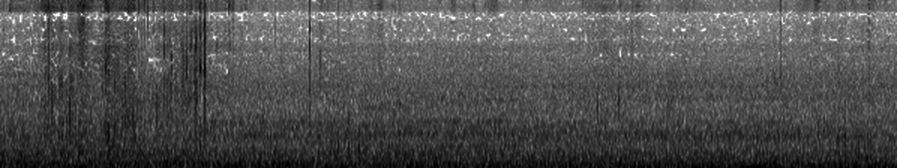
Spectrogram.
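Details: Low street hum with scattered footsteps and light patter during stray cat feeding, without any meowing or other animal voice.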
